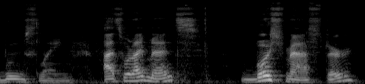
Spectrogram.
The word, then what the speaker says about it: Boomslang: which include Anaconda ASP black mamba black racer boom scan 6 it's pronounced boomslang that's what I meant Bushmaster coach whip constrictor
